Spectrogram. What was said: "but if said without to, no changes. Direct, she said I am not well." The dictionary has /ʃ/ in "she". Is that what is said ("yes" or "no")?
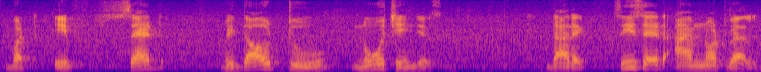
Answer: no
